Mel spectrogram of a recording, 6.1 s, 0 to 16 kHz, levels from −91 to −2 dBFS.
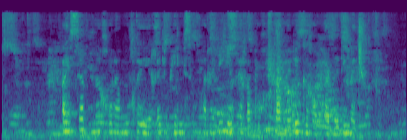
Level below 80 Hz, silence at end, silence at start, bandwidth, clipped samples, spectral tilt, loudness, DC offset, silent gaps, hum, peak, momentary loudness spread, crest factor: -50 dBFS; 0 s; 0.05 s; 11.5 kHz; under 0.1%; -5 dB/octave; -26 LUFS; under 0.1%; none; none; -8 dBFS; 14 LU; 20 dB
